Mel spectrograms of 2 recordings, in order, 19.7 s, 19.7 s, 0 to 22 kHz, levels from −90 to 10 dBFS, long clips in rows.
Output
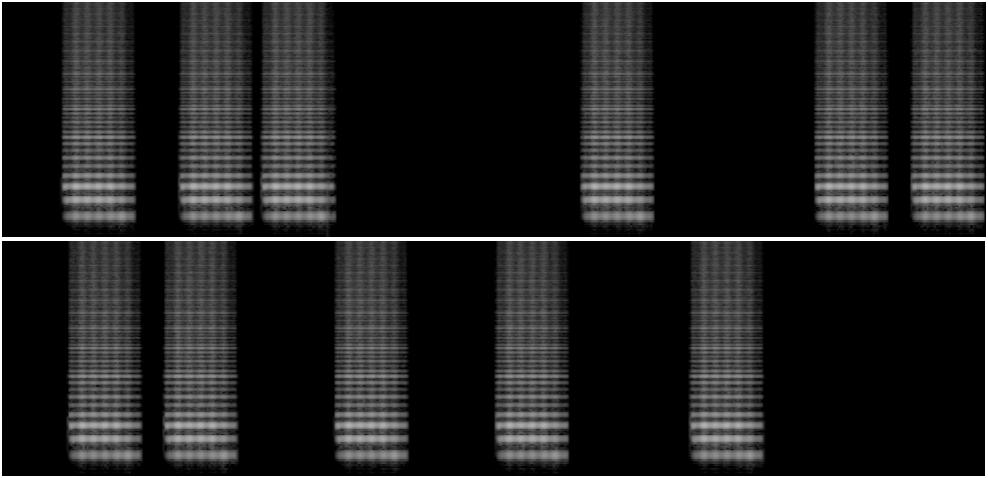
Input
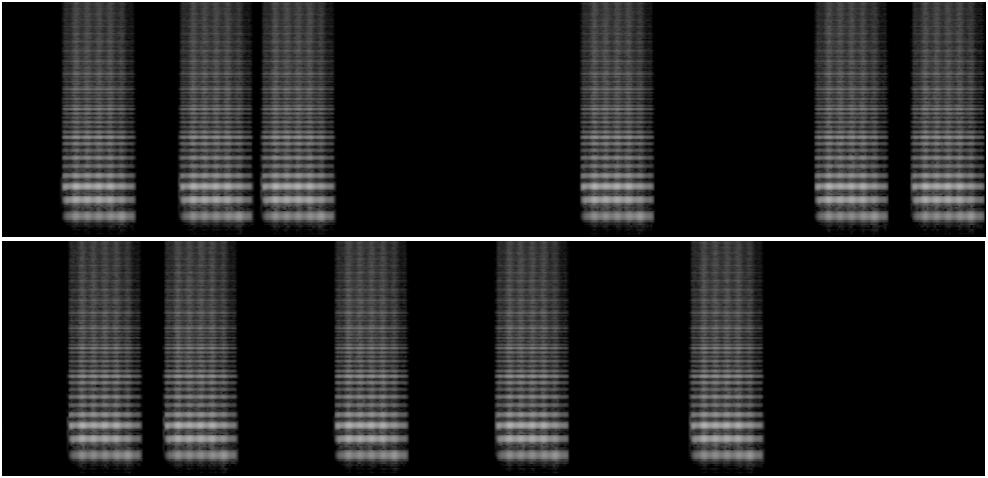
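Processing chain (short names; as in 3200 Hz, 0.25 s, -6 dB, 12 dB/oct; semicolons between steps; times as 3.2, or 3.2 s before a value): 3.25–5.82 ensemble effect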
